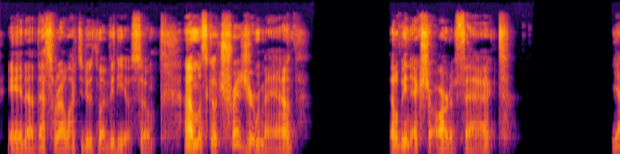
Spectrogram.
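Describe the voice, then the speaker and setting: A man hosting casual card game commentary, thinking aloud with lots of ums and uhs while getting over a chest cold that leaves his throat slightly scratchy. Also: deep voice. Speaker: channel host.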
